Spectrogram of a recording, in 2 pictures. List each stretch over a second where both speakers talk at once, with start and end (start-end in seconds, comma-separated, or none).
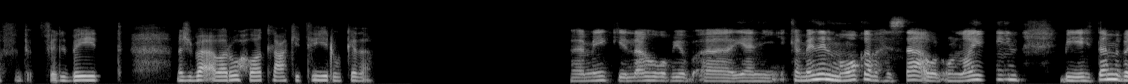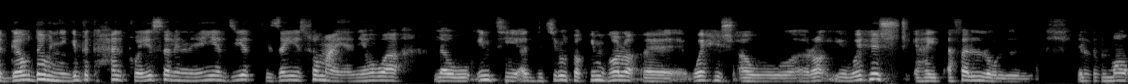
none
